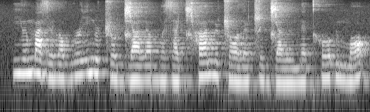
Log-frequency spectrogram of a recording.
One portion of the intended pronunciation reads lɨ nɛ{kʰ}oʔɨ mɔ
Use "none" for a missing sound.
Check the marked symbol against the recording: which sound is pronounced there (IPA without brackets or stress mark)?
kʰ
